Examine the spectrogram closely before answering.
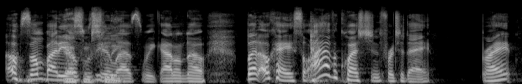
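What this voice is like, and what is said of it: Voice still slightly sick. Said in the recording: “I'm still got a little bit of that. You hear it? You hear my voice is still a little bit”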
